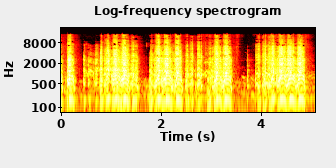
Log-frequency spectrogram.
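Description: Geese honking in loud, harsh bursts, several nasal calls run together in three clustered bouts over five seconds.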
